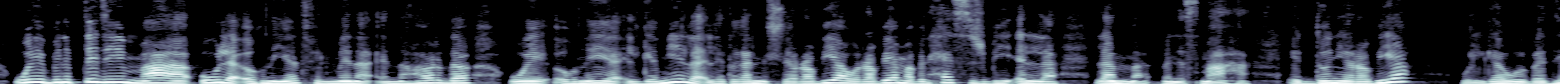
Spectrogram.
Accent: Egypt; عشان بلدنا مصر الغالية

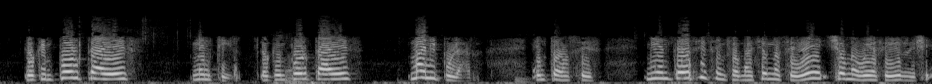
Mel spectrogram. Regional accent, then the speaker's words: Argentina; esto se lo dice una editora como colega y como ciudadana argentina

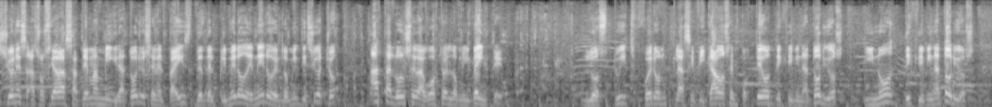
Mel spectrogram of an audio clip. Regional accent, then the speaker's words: Chile; sin saber lo racista que somos los chilenos, sin saber lo xenofóbicos justamente que somos, ¿ya?

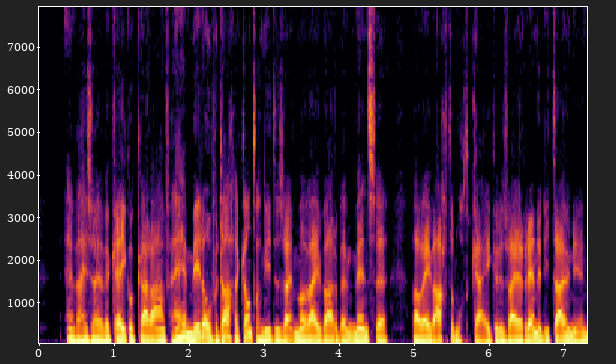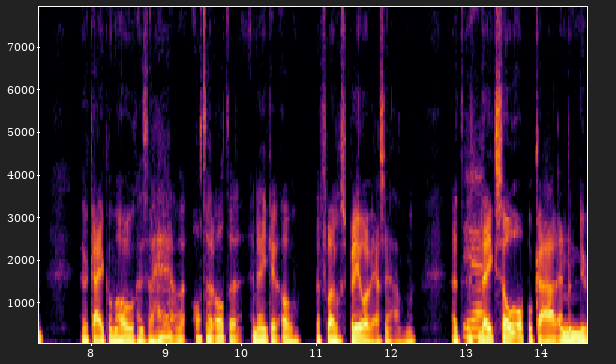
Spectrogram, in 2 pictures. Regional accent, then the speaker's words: Friesland, Netherlands; Ja, ik ben in Friesland geboren en opgegroeid.

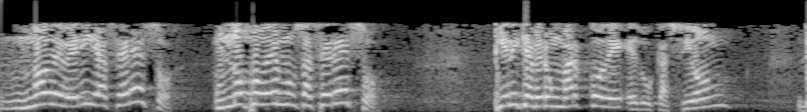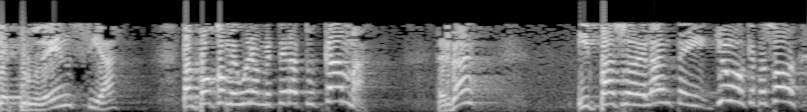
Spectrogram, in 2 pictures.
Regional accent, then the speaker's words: Santa Tecla, La Libertad, El Salvador; Hace muchos años, yo recuerdo en mi pueblo, ahí en Santa Tecla, todo el mundo nos conocíamos.

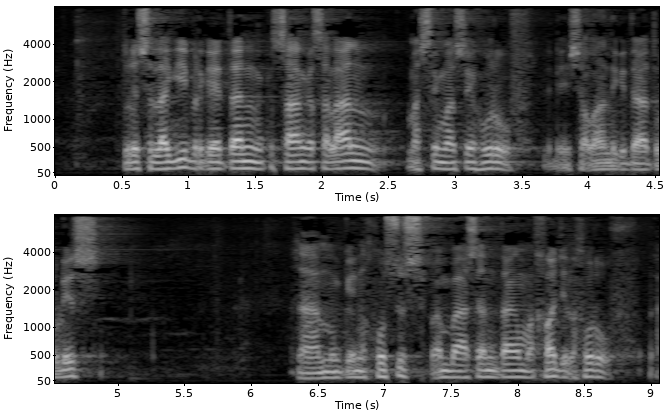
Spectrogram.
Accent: Java, Indonesia; Saya sendiri orang Jawa.

